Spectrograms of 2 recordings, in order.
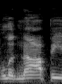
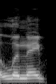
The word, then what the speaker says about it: Lenape: It looks like Lenape or Lenape.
